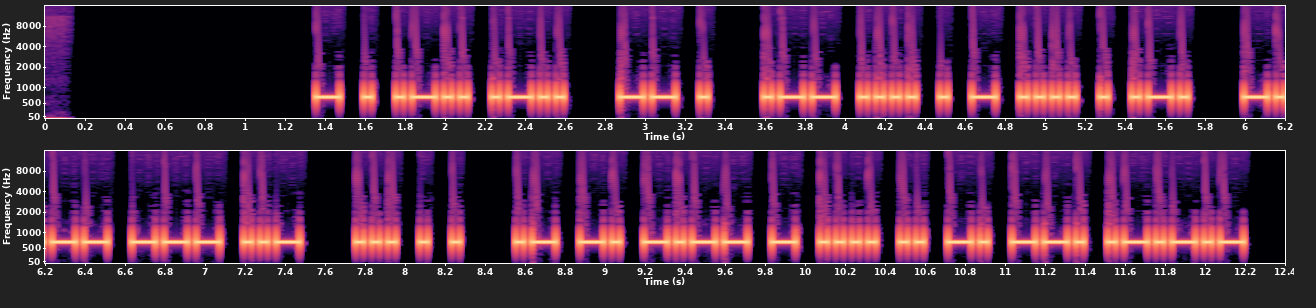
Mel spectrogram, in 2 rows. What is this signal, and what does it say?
Morse code, heard as a keyed tone, about 30 wpm, 700 Hz. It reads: TELL ME WHETHER YOU SEE ANYTHING.
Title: Sentences from Top 1000 Words - Review Part 3 - 30wpm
